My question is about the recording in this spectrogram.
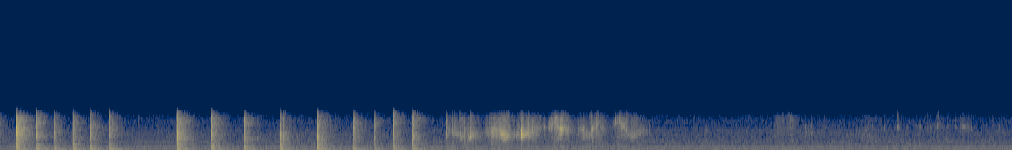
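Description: Shell of a hard-boiled egg being cracked: two quick runs of sharp taps, then about two seconds of crackling as the shell breaks up.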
